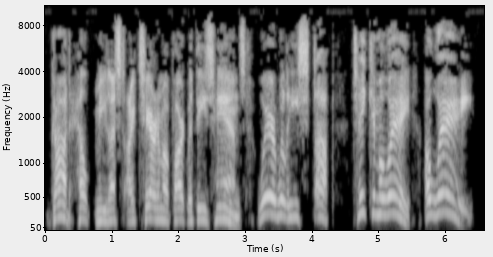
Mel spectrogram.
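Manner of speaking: high, loud, slow anguished cry building to the end; furious outburst. Acted. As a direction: rail at heaven in outrage. Librarian's outburst, hands raised.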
